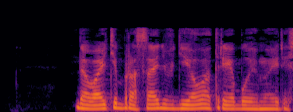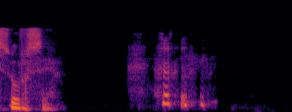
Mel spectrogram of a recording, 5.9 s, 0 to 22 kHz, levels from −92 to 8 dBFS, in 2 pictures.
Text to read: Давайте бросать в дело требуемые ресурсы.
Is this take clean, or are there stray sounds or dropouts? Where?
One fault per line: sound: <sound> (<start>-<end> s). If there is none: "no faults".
sound: laugh (4.2-5.1 s)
